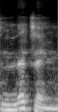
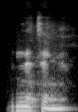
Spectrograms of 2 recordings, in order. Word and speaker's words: knitting: So that is knitting. So is that leisure, sports, outdoorsy, or adrenaline? Knitting. And remember, the K is silent.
